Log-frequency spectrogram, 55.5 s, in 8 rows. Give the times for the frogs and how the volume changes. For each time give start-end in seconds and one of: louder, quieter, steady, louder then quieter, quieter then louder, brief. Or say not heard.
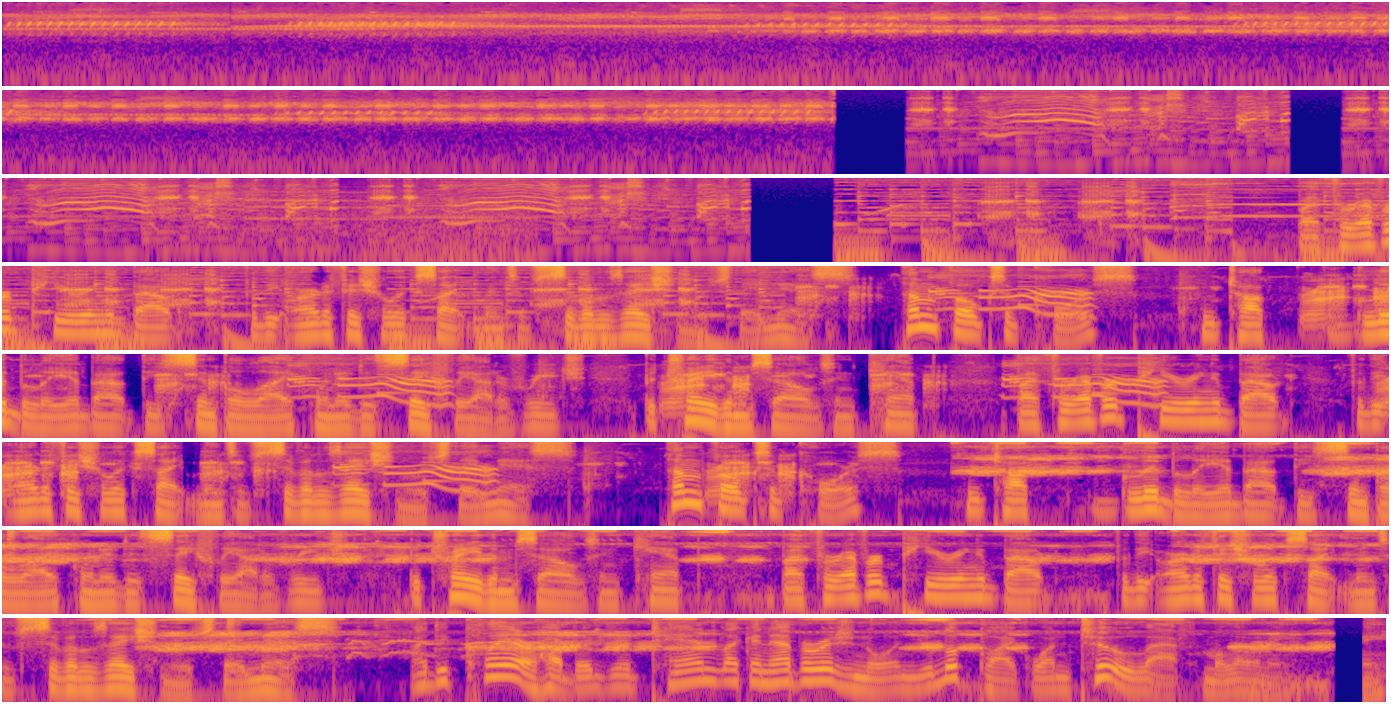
0.0-55.2 steady.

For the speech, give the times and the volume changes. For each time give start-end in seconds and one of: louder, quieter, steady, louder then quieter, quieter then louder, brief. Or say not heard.
20.4-55.4 steady.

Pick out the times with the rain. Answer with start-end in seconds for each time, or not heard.
not heard.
